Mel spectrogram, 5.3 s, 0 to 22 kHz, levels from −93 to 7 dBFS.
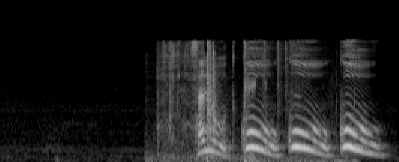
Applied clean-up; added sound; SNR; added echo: none; Coin (dropping); 16 dB; none.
